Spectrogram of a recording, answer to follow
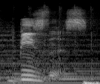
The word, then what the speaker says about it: business: the transcription business business this is voice consonant sound okay even though it is represented by the letter s yeah even though it's represented by letter s yeah it is business business okay good so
